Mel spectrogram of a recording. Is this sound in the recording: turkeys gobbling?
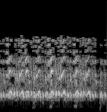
yes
